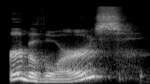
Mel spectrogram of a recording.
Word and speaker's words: herbivores: first syllable stress carnivores if i change to herbivores it sounds like um an er vowel and then a b instead of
